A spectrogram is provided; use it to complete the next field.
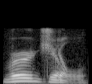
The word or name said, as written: Vergil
